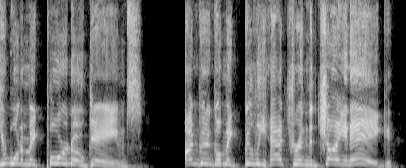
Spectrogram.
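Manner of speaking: put-on high, furious, ballistic screaming rant. Retell how Yuji Naka went ballistic around the time Yakuza entered development, imitating Yuji Naka screaming. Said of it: "went ballistic and screamed at him".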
